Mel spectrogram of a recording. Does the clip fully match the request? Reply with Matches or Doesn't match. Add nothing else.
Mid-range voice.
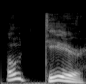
Matches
